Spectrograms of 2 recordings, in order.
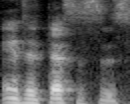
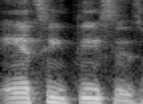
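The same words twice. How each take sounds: First: It uses the usual standard pronunciation. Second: It uses the speaker's own nonstandard pronunciation. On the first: The speaker calls it right. "how you really pronounce it" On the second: The speaker calls it wrong. "I know I'm saying the word wrong"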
